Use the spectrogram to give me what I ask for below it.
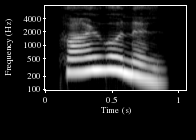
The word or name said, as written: ಕಾಲ್ವೊನಲ್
